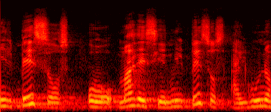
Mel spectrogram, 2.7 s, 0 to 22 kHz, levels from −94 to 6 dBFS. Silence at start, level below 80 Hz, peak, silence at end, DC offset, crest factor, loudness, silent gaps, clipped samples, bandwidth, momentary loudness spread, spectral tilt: 0 s; -90 dBFS; -18 dBFS; 0 s; under 0.1%; 18 dB; -36 LUFS; none; under 0.1%; 16 kHz; 7 LU; -3 dB/octave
